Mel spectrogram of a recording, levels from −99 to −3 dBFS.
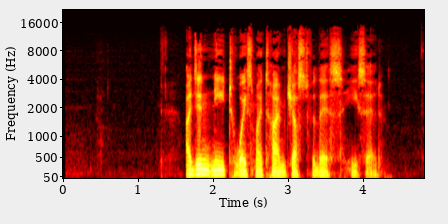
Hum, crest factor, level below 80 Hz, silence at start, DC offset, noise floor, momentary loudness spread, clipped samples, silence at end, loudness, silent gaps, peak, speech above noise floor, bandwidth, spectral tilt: none; 22 dB; -44 dBFS; 1.65 s; under 0.1%; -72 dBFS; 12 LU; under 0.1%; 0.6 s; -20 LUFS; none; 0 dBFS; 53 dB; 14.5 kHz; -5.5 dB/octave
